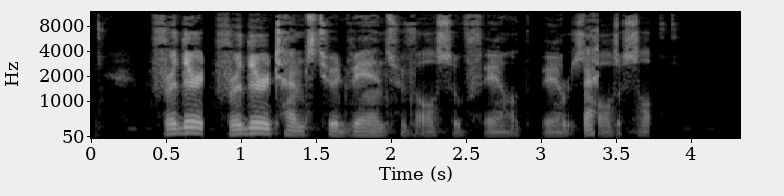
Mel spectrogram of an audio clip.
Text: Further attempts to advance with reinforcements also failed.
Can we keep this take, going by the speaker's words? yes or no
no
